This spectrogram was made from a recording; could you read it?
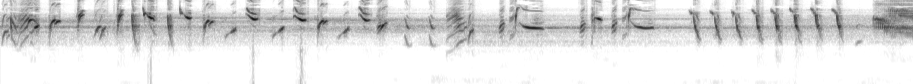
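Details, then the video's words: Continuous wedani-style singing from a European goldfinch, with varied high twitters, slurred whistles and buzzes that run into a fast, evenly repeated series of chirps near the end. "حسون ويداني حصري صوت مزلزل"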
